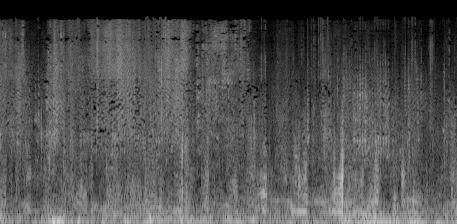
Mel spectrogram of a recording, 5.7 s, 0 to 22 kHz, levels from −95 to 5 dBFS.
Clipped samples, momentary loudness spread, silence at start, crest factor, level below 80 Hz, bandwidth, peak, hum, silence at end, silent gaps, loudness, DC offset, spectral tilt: under 0.1%; 8 LU; 0 s; 24 dB; -34 dBFS; 17 kHz; -6 dBFS; none; 0 s; none; -31 LUFS; under 0.1%; -3.5 dB/octave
